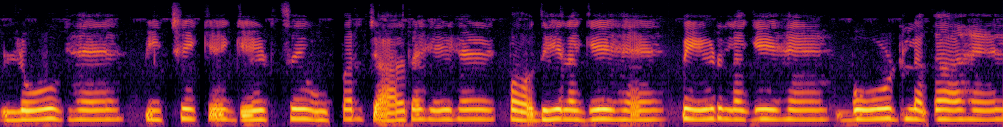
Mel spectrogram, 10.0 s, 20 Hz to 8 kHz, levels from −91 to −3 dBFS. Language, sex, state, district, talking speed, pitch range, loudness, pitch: Hindi, female, Bihar, Kishanganj, 115 wpm, 205-220 Hz, -14 LUFS, 210 Hz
